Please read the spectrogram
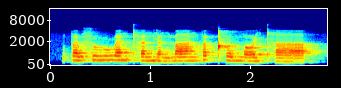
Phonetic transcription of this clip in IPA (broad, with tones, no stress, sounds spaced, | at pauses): p ɐ˨ w s uː˨˧ w ɐ˥ n t̪ʰ ɐ˨˧ ŋ j ɐ˨˩ ŋ m aː˨ ŋ p ɐ˥ p̚ kʰ o˧ w m ɔː˨˧ j t̪ʰ aː˨˩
